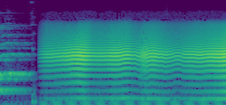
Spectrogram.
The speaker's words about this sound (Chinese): 一只讨厌的苍蝇嗡嗡嗡的飞到了小公主的鼻子上。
